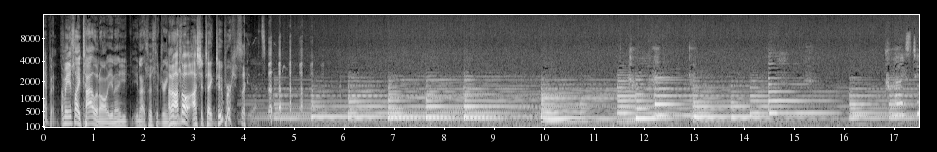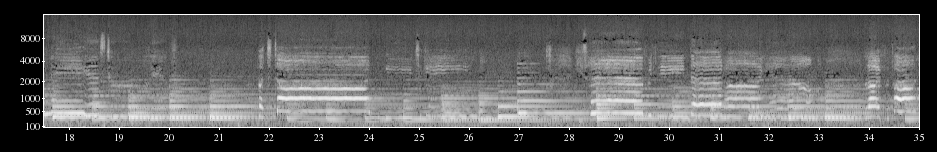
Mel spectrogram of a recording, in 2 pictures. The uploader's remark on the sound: On the Tour Bus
